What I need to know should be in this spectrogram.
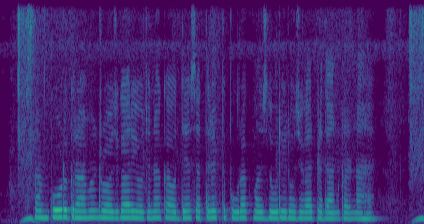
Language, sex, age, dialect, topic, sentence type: Hindi, female, 18-24, Kanauji Braj Bhasha, banking, statement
